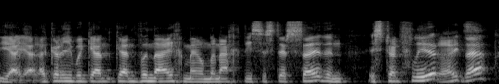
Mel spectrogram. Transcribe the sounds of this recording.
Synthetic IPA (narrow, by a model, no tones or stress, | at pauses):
jaja̰aɡrɨwɪɡɛnɡɛnvənajχmɛwnmənaχd̥isəstɪrsaɨðɨn | ɪstrad̥flˠɨːrajda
